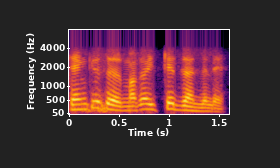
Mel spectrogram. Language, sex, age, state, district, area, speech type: Goan Konkani, male, 18-30, Goa, Bardez, urban, conversation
